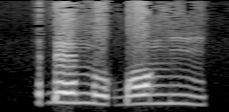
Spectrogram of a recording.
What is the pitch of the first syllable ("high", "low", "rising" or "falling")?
high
